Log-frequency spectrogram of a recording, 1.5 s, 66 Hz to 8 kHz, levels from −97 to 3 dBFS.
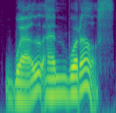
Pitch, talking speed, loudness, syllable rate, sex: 140 Hz, 115 wpm, -16 LUFS, 3.6 syllables/s, male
